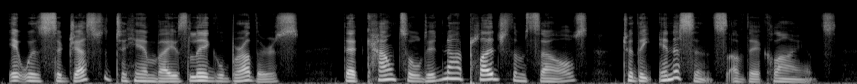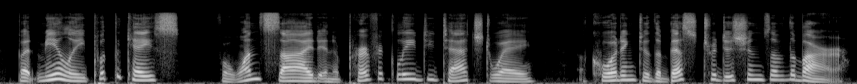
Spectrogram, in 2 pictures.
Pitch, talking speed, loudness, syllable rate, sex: 175 Hz, 145 wpm, -19 LUFS, 4.3 syllables/s, female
